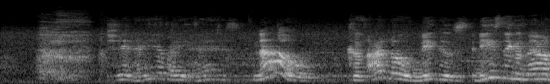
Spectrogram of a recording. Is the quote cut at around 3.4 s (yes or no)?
no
